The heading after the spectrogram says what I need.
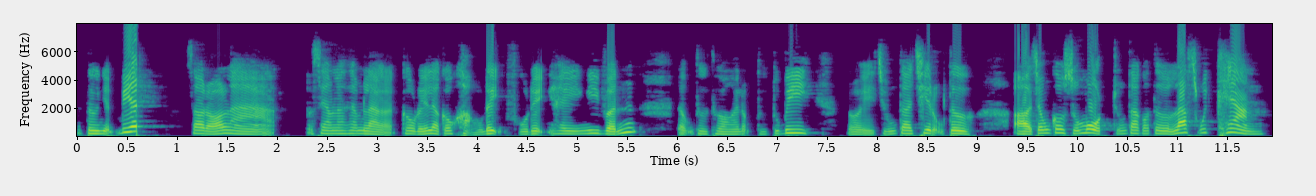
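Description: A female English teacher explains grammar rules step by step in a medium-pitched voice at normal speed. She is patient and keeps checking that you follow, and the sound is dry and close with no room sound.

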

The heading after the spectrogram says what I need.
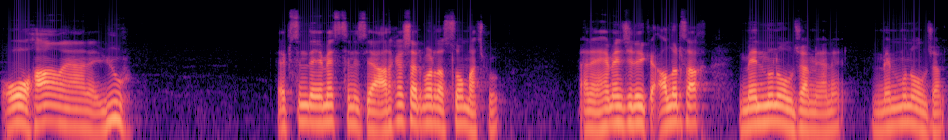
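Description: A young man giving casual gameplay commentary, excitable and swearing at his teammates. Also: medium pitch, quick pace. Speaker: gaming youtuber.

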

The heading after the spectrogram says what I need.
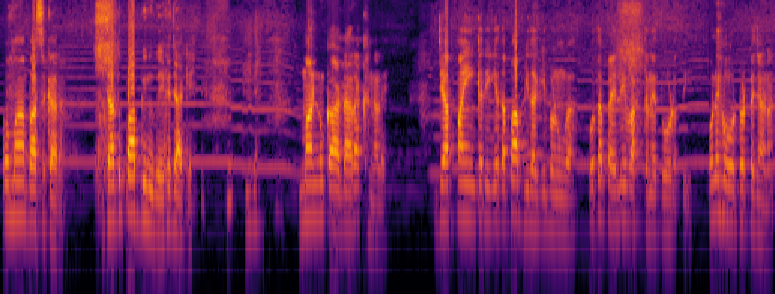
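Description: A man's voice: fairly high pitch, brisk, faint music behind, lightly acted. An actor playing a grieving younger son who pleads with his mother to stop crying. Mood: pleading. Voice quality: pleading, choked with grief. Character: grieving young man, younger brother of the dead. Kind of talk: emotional drama acting.

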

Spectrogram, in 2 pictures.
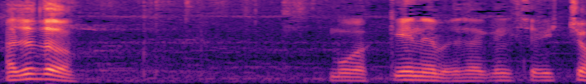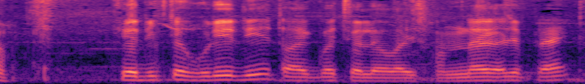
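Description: Over soft background music, a young man talks very fast in casual, chatty vlog style while walking around a temple garden outdoors, phone in hand. Filler phrases keep coming back, and sometimes he goes nearly hushed.

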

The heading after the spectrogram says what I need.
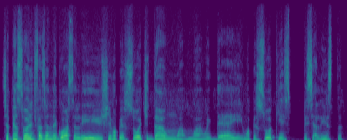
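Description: A man's voice: medium pitch, brisk, mellow. A man with a Brazilian Portuguese accent teaching painting on a live stream, chatting and telling stories while he works. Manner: chatty, storytelling, reads viewer comments.

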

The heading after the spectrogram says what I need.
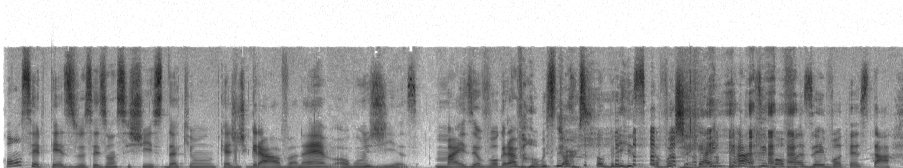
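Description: A woman's voice: mid-range voice, normal speed, few pauses, a little mellow. A woman with a Brazilian accent, co-hosting a podcast and speaking frankly about her marriage in a chatty way. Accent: Brazilian Portuguese. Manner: chatty, frank, with many fillers. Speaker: podcast co-host. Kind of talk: casual podcast conversation.

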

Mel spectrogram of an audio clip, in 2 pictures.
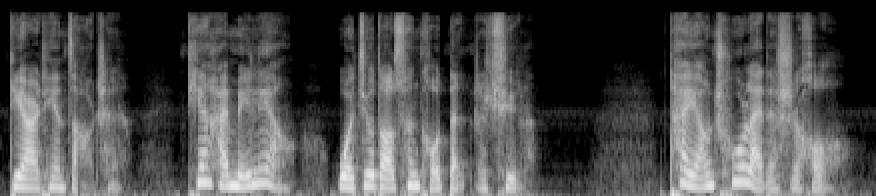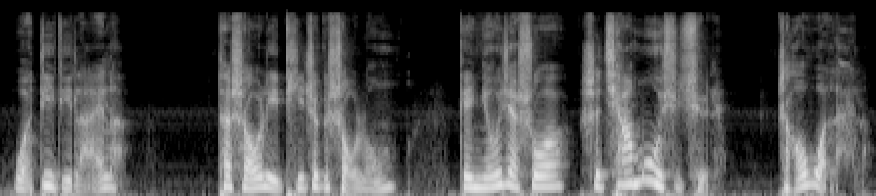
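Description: Measured woman reading an audiobook. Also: medium pitch, big pitch swings, a little mellow. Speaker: audiobook narrator. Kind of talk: scripted audiobook narration of documentary literature.

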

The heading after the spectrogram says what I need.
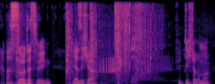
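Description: A man chatting casually on a gaming voice call, giggling often. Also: medium pitch. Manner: giggly, laughs often, drawn-out lively speech. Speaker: Minecraft let's player. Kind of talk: casual multiplayer gaming chat. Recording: noisy gaming voice chat. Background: clear noise and clicks.

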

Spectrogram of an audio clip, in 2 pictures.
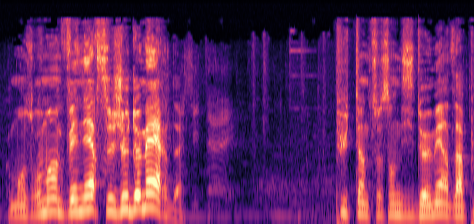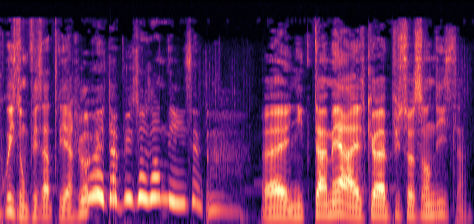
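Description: A man talks over his own gameplay in a loose, unscripted commentary. He swears freely and rants at the game in frustrated bursts, then reins himself in and talks himself calm again. It sounds like an ordinary man reacting live as he plays. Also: fairly high pitch, brisk, dry recording, soft background music. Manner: profane, frustrated ranting that swings between outbursts and calming himself. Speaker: gamer recording his gameplay.

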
